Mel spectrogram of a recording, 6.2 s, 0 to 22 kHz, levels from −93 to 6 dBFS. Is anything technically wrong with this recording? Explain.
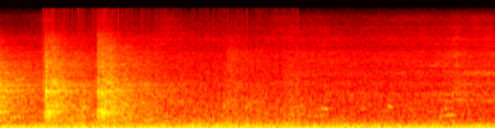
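Yes, there is buffer tearing from 0.52 s to 3.74 s. The writing program and the playback hardware have drifted out of step, so each 20 ms period mixes fresh audio with roughly two-fifths stale audio from around 40 ms earlier, spliced with hard joins. The result is a rattling, robotic 50 Hz buzz riding on the sound. On a waveform the joins show as regular discontinuities every 20 ms. A spectrogram shows vertical clicks and comb-like 50 Hz sidebands.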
